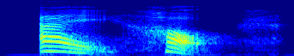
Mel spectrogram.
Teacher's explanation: Notice that here the character 好 has a fourth tone, a falling tone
